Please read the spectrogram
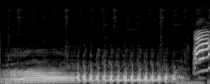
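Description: A woman's drawn-out, wordless groan that rises in pitch at the start and trembles in its second half, voiced in dismay as a leaking tape balloon fails.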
